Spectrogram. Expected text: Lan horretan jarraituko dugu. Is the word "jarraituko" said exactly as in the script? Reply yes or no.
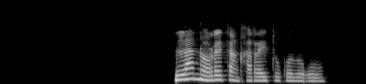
yes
